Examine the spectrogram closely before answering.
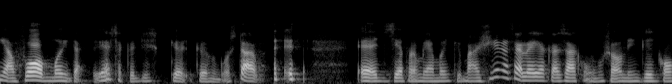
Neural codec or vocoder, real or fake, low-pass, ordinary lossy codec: autoencoder, 48 kHz, 32 numbers a frame, DAC-VAE, trained on Japanese speech; fake; 7.2 kHz; Opus, 32 kbps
